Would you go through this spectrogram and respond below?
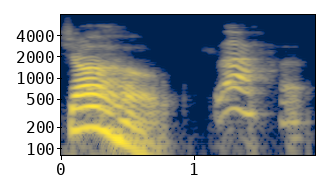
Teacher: ہا کی آواز سینے سے آئے گی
